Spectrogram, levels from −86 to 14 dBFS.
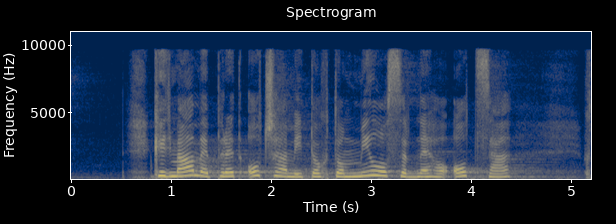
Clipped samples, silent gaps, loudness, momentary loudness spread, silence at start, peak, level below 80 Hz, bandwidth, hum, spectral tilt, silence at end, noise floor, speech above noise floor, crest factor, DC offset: under 0.1%; none; -18 LUFS; 8 LU; 0.6 s; -4 dBFS; -50 dBFS; 10 kHz; none; -4.5 dB/octave; 0 s; -58 dBFS; 41 dB; 16 dB; under 0.1%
